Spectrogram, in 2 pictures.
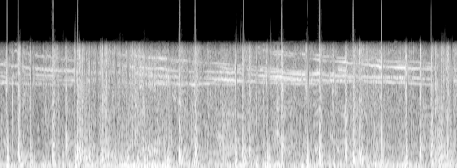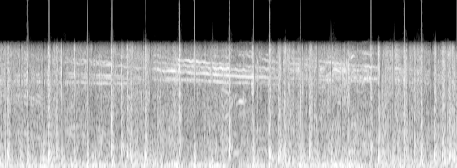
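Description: Fireworks display: a dense barrage of aerial shells bursting, with many sharp cracks over a steady low rumble. High whistles slide down in pitch three times.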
